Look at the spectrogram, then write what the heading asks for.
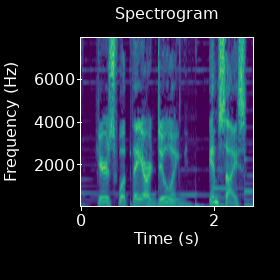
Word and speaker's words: Imcyse: what they are doing mcis pronounced MC's in English is a clinical Stage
